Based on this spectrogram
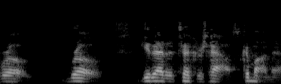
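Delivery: mock sarcastic, biting delivery. Speaker acts out his own reaction to a man he often disagrees with: mock-sarcastic retort. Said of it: "I'm being sarcastic there".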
